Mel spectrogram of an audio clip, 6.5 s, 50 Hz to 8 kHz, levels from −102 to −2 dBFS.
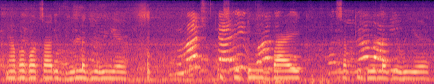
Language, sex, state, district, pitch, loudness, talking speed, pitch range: Hindi, female, Gujarat, Valsad, 195 Hz, -17 LUFS, 140 wpm, 190-205 Hz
